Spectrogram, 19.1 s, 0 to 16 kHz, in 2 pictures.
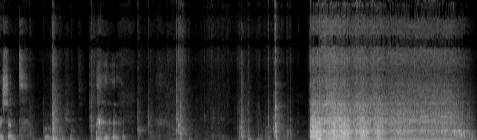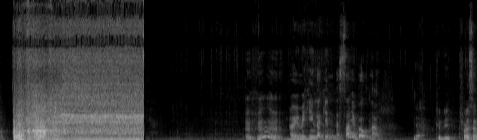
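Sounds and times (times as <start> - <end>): blender motor running: 6.2 - 12.4.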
